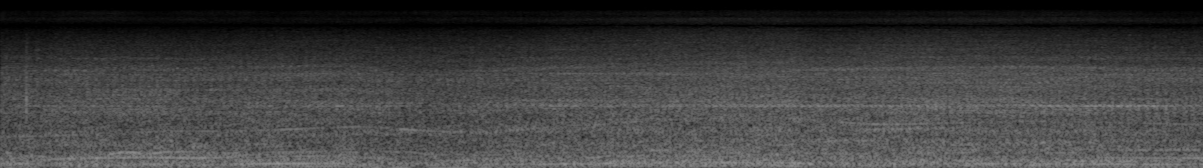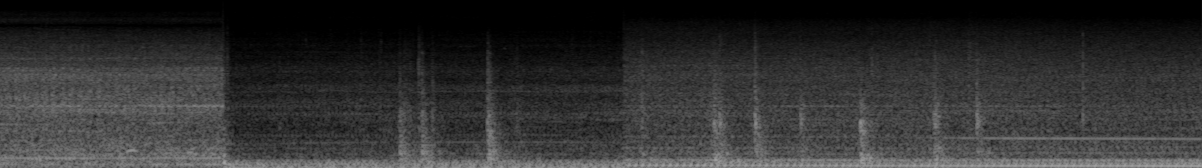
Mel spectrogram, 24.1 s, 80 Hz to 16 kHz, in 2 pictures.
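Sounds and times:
vehicle engine driving on sand: 0:00.0 - 0:24.0.

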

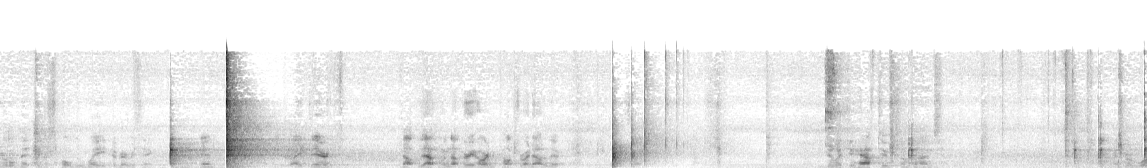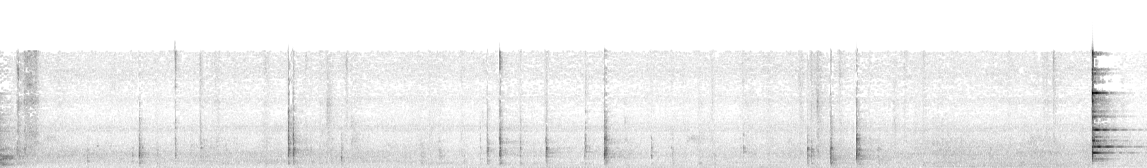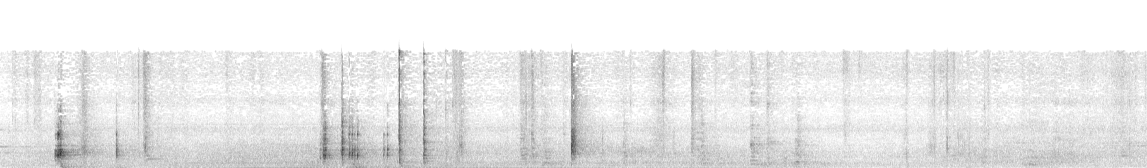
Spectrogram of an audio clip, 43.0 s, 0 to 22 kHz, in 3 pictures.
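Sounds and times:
steady low hum: 0:00.0 - 0:43.0
ringing metal clank: 0:28.0 - 0:28.8.

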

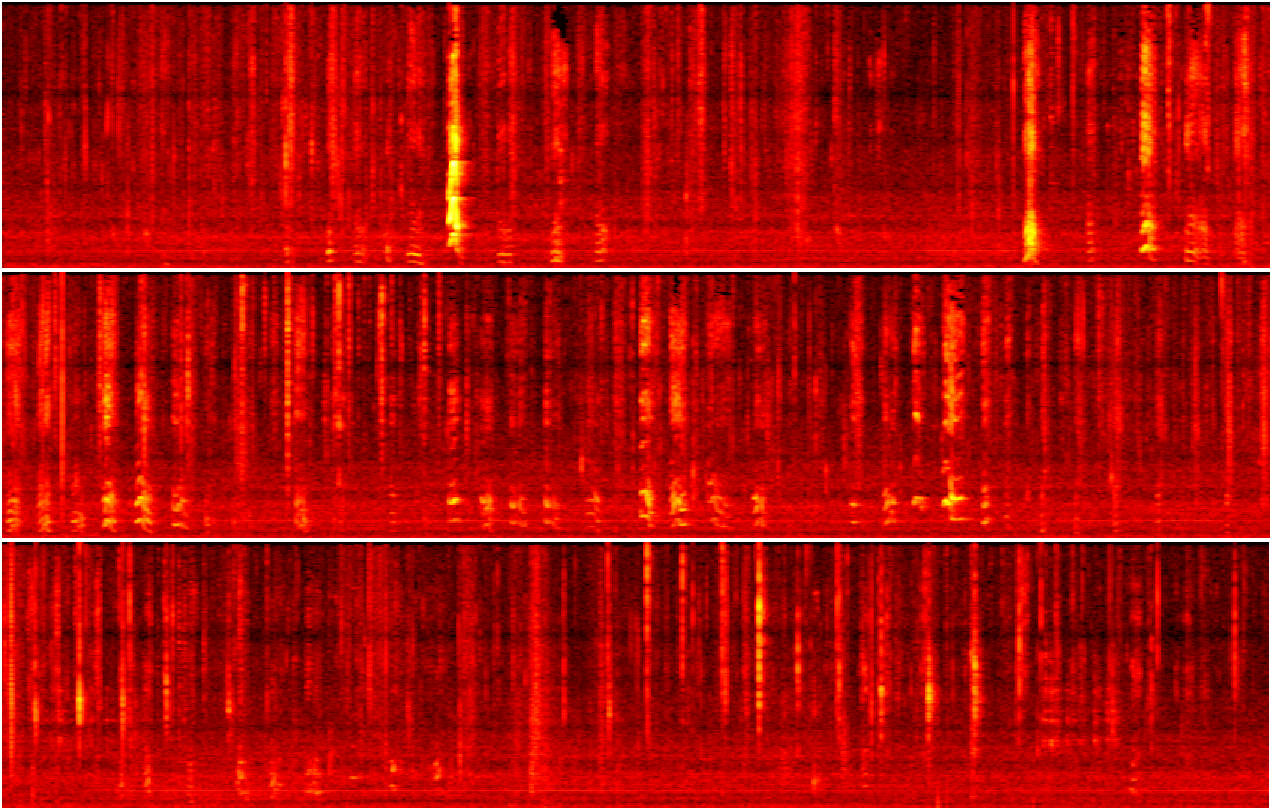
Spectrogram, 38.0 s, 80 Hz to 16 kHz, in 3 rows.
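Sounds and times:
puppy whimpering and yipping: 0:02.8 - 0:06.2, 0:10.2 - 0:30.0, 0:36.5 - 0:37.4.

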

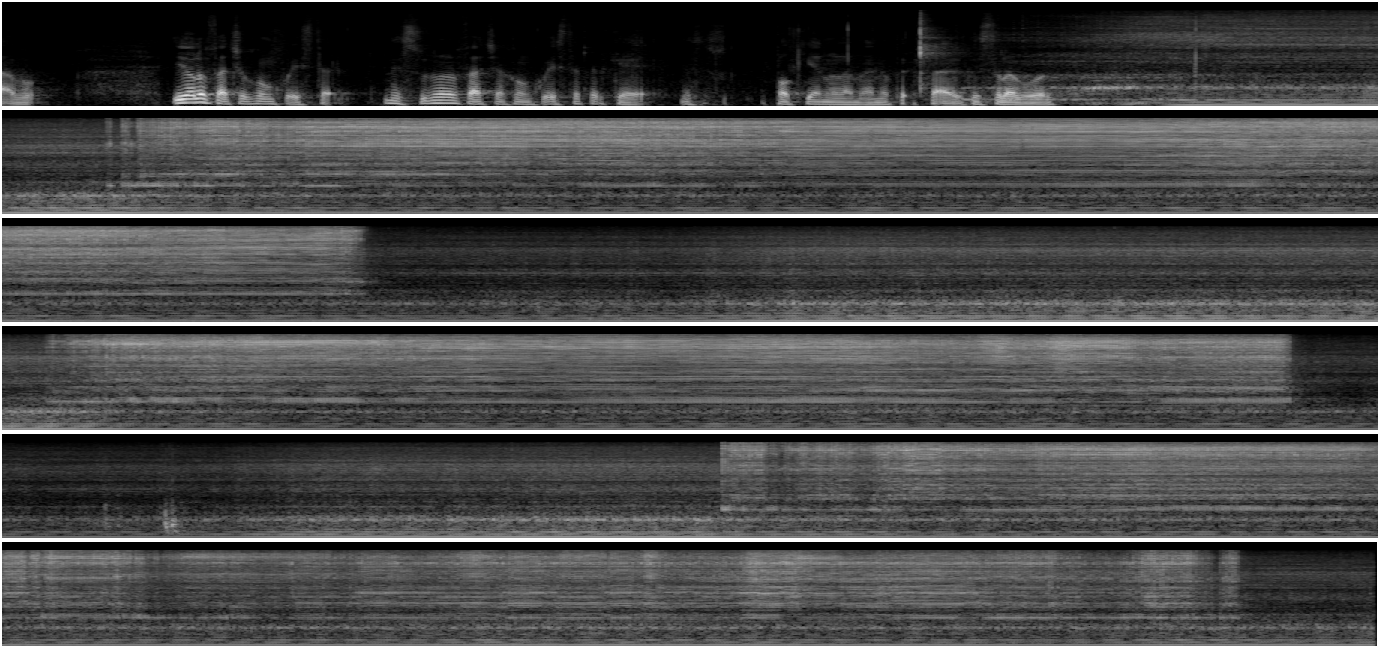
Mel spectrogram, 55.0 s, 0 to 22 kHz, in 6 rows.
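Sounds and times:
grinder motor spinning freely: 0:06.4 - 0:36.4, 0:37.5 - 0:54.8
grinder wheel grinding screw: 0:06.8 - 0:20.9, 0:27.6 - 0:36.3, 0:41.4 - 0:54.2.

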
